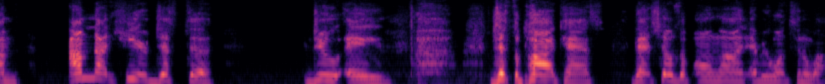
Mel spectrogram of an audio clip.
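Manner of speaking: slow, holding back tears mid-sentence. Explaining what the station is for, holding back tears. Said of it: "I'm trying not to cry now".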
